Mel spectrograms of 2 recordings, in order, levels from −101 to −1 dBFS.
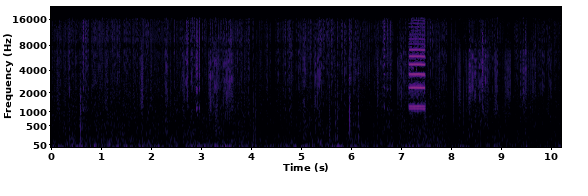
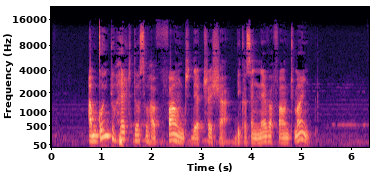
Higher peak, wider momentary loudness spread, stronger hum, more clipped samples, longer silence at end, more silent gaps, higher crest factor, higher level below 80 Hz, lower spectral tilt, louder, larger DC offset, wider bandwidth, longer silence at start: second, -42 dBFS vs 0 dBFS; first, 16 LU vs 10 LU; neither; neither; second, 0 s vs 1.2 s; neither; first, 28 dB vs 20 dB; second, under -90 dBFS vs -50 dBFS; second, 2.5 dB/octave vs -5 dB/octave; second, -61 LUFS vs -20 LUFS; neither; about the same, 16.5 kHz vs 15 kHz; second, 0 s vs 0.75 s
